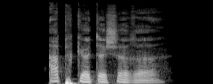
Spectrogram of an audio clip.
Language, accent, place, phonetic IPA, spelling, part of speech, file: German, Germany, Berlin, [ˈapˌɡœtɪʃəʁə], abgöttischere, adjective, De-abgöttischere.ogg
- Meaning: inflection of abgöttisch: 1. strong/mixed nominative/accusative feminine singular comparative degree 2. strong nominative/accusative plural comparative degree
